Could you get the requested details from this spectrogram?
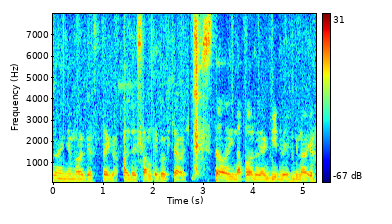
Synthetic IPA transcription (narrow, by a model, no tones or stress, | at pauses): nɔɲɛmɔɡɛst̪ɛɡɔ̰alɛsamt̪ɛɡɔxt͡ɕawɛɕɛ̥st̪ɔinapɔlujaɡvʲid̪wɛvɡnɔju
